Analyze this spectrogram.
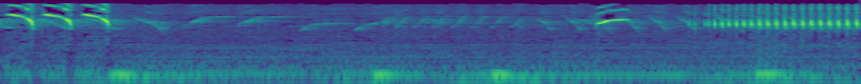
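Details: White canaries singing: a few sharp downward-sweeping whistles, then scattered soft chirps and twitters, ending in a fast buzzy trill; low hum underneath.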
